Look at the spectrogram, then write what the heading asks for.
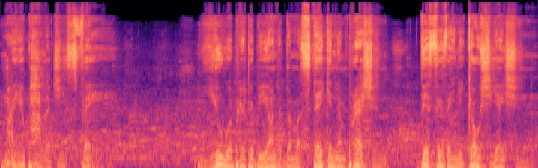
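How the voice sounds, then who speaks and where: A man acting a suave, menacing crime boss in a motion comic, with a gravelly voice and formal, coldly polite delivery. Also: rumbling low, moderate pace, music in the background. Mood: cold, controlled menace. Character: suave, menacing crime boss consolidating his underworld empire.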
